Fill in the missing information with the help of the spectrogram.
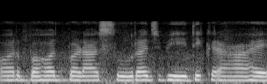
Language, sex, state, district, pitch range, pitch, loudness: Hindi, female, Haryana, Rohtak, 190-200 Hz, 195 Hz, -13 LUFS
